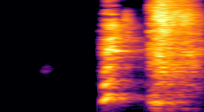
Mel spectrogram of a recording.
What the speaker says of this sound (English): Oh my gosh, I have to sneeze again.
